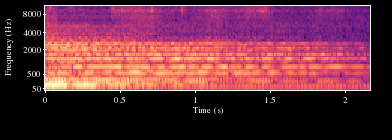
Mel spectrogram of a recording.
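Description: Electric guitar chord ringing out and slowly fading, with effects and reverb, between sung lines.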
